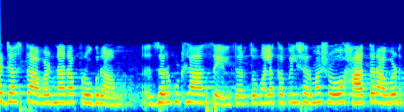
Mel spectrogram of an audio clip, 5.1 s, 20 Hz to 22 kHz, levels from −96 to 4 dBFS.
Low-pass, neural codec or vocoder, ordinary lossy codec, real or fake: 5.4 kHz; none; none; real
